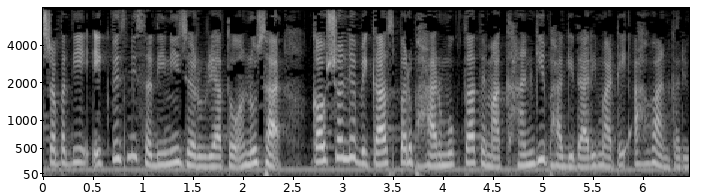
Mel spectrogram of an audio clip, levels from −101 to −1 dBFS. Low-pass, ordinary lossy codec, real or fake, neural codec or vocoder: none; none; real; none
